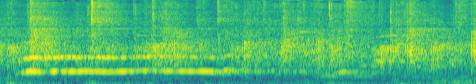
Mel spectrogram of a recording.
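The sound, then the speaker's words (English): An audience applauds the actors after a performance of the story of Gideon, in a dense, steady wash of many hands clapping at once, with a sustained cheering voice or whistle held above the clapping for a moment. “We give our actors a very big round of applause.”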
